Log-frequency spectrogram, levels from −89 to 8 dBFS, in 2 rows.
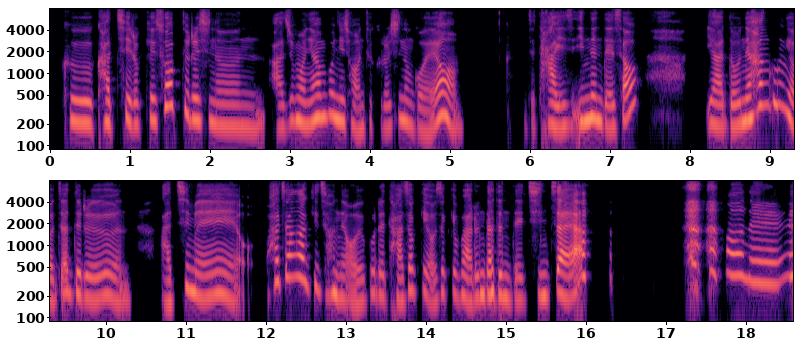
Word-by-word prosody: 그 210 -3 +1
같이 205 +3 -2
이렇게 200 +2 -2
수업 355 +9 +2
들으시는 190 - -3
아주머니 210 +3 -2
1 250 +2 +4
분이 240 -5 +2
저한테 175 0 -7
그러시는 190 +3 -4
거예요. 200 +7 +1 0.8
이제 - - -17
다 195 -2 0
있 185 +2 -3
있는 230 -1 +4
데서 220 - +1 0.9
"야 190 -3 +1
너네 195 +4 +1
한국 365 +4 +2
여자들은 190 -2 -1 0.4
아침에 195 +2 -1 0.3
화장하기 330 -4 +1
전에 215 -4 -2
얼굴에 195 +5 -4
5 185 +7 -4
개, 225 - -6
6 205 +2 -4
개 215 - -6
바른다던데 190 -1 0
진짜야?" 200 - +5 1.8
어 390 -1 +4
네. 300 -2 0
210 Hz, 225 characters per minute, -26 LUFS, 185-240 Hz, 1.8 s, 진짜야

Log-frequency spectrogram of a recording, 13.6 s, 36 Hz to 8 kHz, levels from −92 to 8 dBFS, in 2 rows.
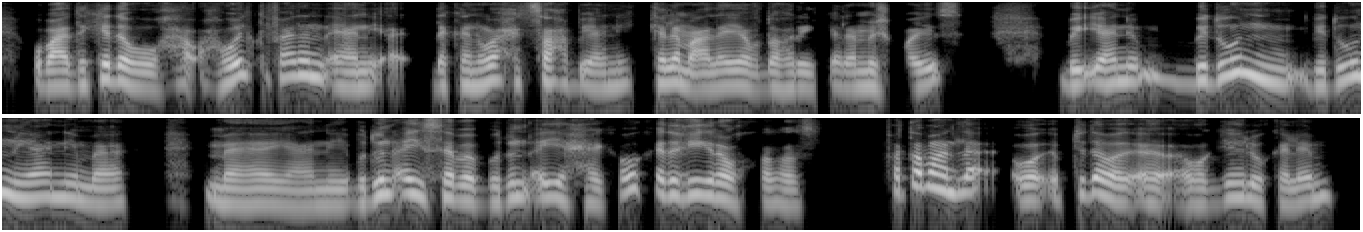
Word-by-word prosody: وبعد 145 +1 +3
كده 185 +4 +5
و 135 -2 +1
ح - - -6
حاولت 210 +8 +1
فعلًا 215 +1 +1
يعني 140 0 0
أ - - -6 0.2
ده - - -3
كان 150 -2 -3
واحد 180 0 +1
صاحبي 160 -2 -1
يعني، 140 +1 -3
اتكلم 165 +1 +1
عليَّ 145 +3 +2
في 135 - -6
ضهري 135 -1 -2
كلام 140 -1 -3
مش 140 0 -2
كويس 140 +5 -4 0.5
ب 155 - -8
يعني 165 +3 +3
بدون 195 0 +2
بدون 180 +8 0
يعني 175 0 0
ما 140 -2 -2 0.4
ما 135 -3 -1
يعني 125 +1 -5
بدون 190 +9 +1
أي 210 -1 +3
سبب 165 -5 +1
بدون 160 +6 -3
أي 175 -1 0
حاجة، 140 -3 -5
هو 250 - +2
كانت 210 -7 +1
غيرة 195 -2 +2
وخلاص، 135 -4 -5 0.3
فطبعًا 280 +3 +6
لأ 225 +8 -1
و 155 - +2
ابتدا 210 +7 0
أ 150 - +2
أوجه 135 +7 -4
له 160 -3 -1
كلام 145 +6 -4
160 Hz, 205 wpm, -23 LUFS, 140-190 Hz, 0.5 s, فطبعًا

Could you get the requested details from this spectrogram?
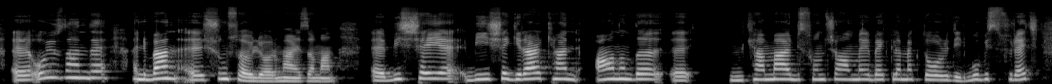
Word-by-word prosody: Eee, 205 +1 +1
o 275 +6 0
yüzden 310 -1 +1
de, 305 0 -2 0.2
hani, 230 -3 +2
ben, 270 +1 +7
ııı, 210 0 +1
şunu 255 +4 +1
söylüyorum 155 - 0
her 155 -1 +2
zaman. 150 -1 -4 0.3
Eee, 180 -1 0
bir 245 - +2
şeye 270 +1 +1
bir 225 +5 -1
işe 245 +2 +1
girerken 250 0 +3 0.2
anında, 245 +1 +2
eee 185 0 -1
ı, - - -10 0.4
mükemmel 225 +5 +1
bir 220 - -5
sonuç 230 +1 -6
almayı 230 -1 -2
beklemek 230 0 -4
doğru 210 -3 -1
değil. 170 -3 -4
Bu 220 +4 -3
bir - - -1
süreç 240 0 -5
230 Hz, 170 wpm, -21 LUFS, 210-250 Hz, 0.4 s, ben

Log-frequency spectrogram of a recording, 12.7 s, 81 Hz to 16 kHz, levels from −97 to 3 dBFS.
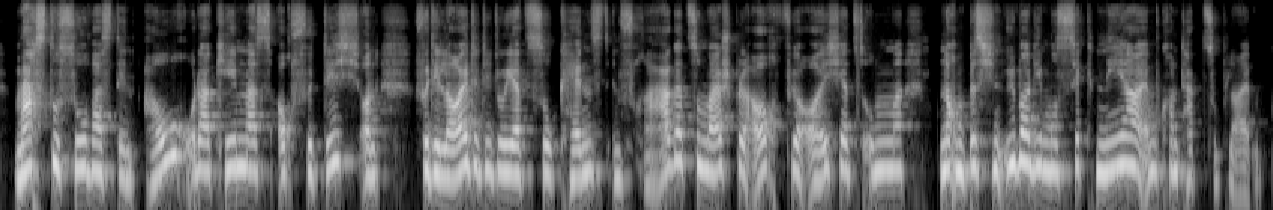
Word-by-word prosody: Machst 230 +8 +5
du 265 - +5
sowas 225 -3 0
denn 180 -4 -7
auch 265 - +1
oder 225 -1 0
käme 230 +2 +1
das 225 -1 -3
auch 205 +1 -3
für 210 - -4
dich 280 +7 -2
und 200 0 0 0.3
für 225 - +1
die 210 -1 +4
Leute, 210 +6 +4
die 225 0 -3
du 220 +1 0
jetzt 205 -1 +1
so 205 -2 -2
kennst, 205 +3 -3
infrage 205 +9 -3
zum 260 -5 0
Beispiel 220 +1 0
auch 245 +11 -2
für 230 -3 -2
euch 195 +6 -2
jetzt, 230 -1 -3
um 230 +1 -1 0.4
noch 230 +1 +3
'n 220 -1 +4
bisschen 230 -1 0
über 265 +2 +5
die 240 0 +1
Musik 225 +2 -3
näher 235 +2 +3
im 220 +1 -3
Kontakt 215 -4 -7
zu 165 - -10
bleiben? 125 -6 -13
225 Hz, 185 wpm, -23 LUFS, 210-240 Hz, 0.4 s, Machst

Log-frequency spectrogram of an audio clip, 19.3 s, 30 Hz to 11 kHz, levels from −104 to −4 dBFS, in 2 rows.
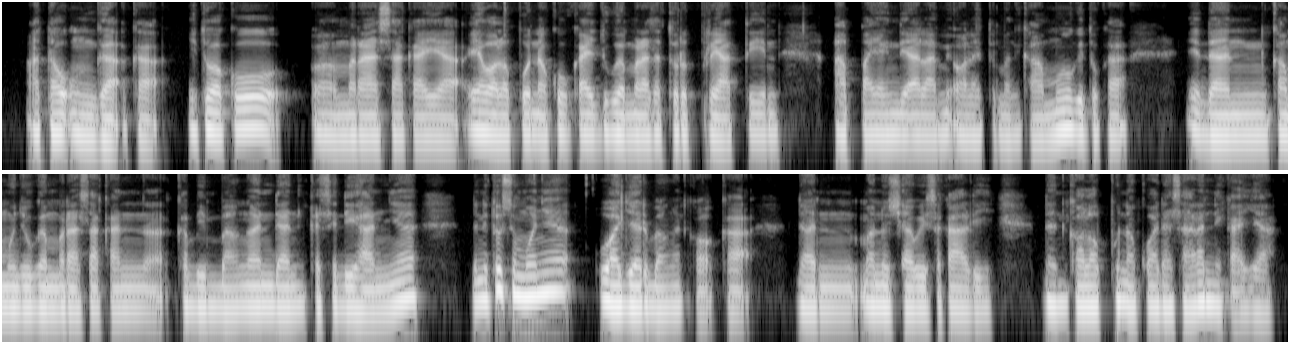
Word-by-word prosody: atau 115 0 +1
nggak, 100 -3 +2
Kak. - - -3 0.2
Itu 120 +1 +2
aku, 130 +3 +4 0.2
mmm, 105 -2 -2
merasa 105 0 +1
kayak 100 -1 -1
ya 120 0 +3
walaupun 105 0 +1
aku 105 +2 -2
kayak 105 -1 +1
juga 110 0 +1
merasa 105 +1 +1
turut 110 -1 -3
prihatin 105 +2 -2 0.4
apa 105 - -3
yang 110 0 0
dialami 105 0 0
oleh 100 -1 -2
teman 105 -2 -8
kamu 105 +6 +1
gitu, 105 - -5
Kak. 105 +4 -5 0.4
Eee, 120 -4 -2
dan 105 0 +2
kamu 105 0 +1
juga 105 0 +1
merasakan, 100 0 -1
e 100 - -3 0.2
kebimbangan 105 0 0
dan 105 0 +1
kesedihannya. 105 +4 +1 0.4
Dan - - 0
itu 195 +9 +5
semuanya 175 +3 +5 0.2
wajar 110 -4 +5
banget 105 +1 -1
kok, 130 - -8
Kak, - - -5 0.3
dan 105 -2 -2
manusiawi 105 -2 +1
sekali. 100 0 -3 0.4
Dan 115 -2 0
kalaupun 110 +2 +1
aku 110 0 -4
ada 105 0 0
saran 110 +3 +1
nih, 115 - -5
Kak, 90 0 -4
ya. 100 -2 -5
105 Hz, 160 wpm, -23 LUFS, 105-110 Hz, 0.4 s, itu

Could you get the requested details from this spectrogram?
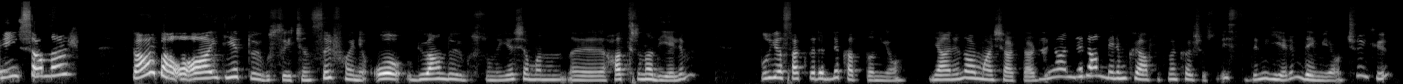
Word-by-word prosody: Ve 305 - -1
insanlar 400 +4 +2 0.6
galiba 365 - +7
o 245 0 +6
aidiyet 315 +4 +4
duygusu 205 -5 -6
için, 195 0 -5
sırf 295 +10 -3
hani, 215 -5 -2
o 255 +1 +7
güven 250 +4 +2
duygusunu 200 -4 -7
yaşamanın, 225 0 -5
eee, 195 -1 -4
hatırına 235 +1 0
diyelim, 195 - -4 0.7
bu 280 +3 -1
yasaklara 275 -3 0
bile 310 +5 -5
katlanıyor. 195 - -7 0.3
Yani, 220 +3 -1
normal 275 -7 0
şartlarda 190 0 -7
"Ya, 355 +3 -4
neden 365 +1 -1
benim 280 -1 -1
kıyafetime 235 -4 -4
karışıyorsun, 225 -2 -10
istediğimi 260 -5 -7
giyerim." 245 +6 -4
demiyor. 190 -3 -3
Çünkü 360 - -10
240 Hz, 135 wpm, -18 LUFS, 210-300 Hz, 0.7 s, galiba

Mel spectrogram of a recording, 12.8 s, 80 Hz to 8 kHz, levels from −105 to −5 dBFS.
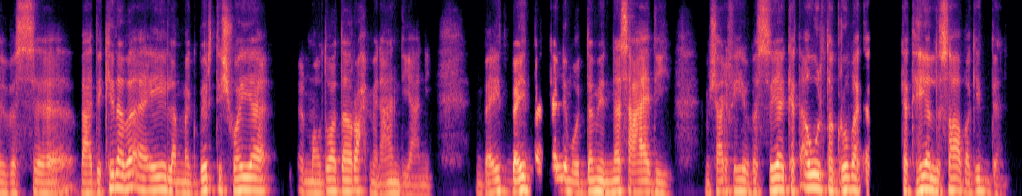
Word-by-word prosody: بس 115 +2 -3 0.6
بعد 115 +1 -2
كده 160 +7 +1
بقى 155 -3 +1
إيه، 145 +1 +2
لما 120 -3 -2
كبرت 140 +6 -1
شوية 140 0 +1 0.3
الموضوع 120 +1 -2
ده 130 -1 0
راح 135 +1 -2
من 110 -3 -8
عندي 110 0 -5
يعني، 95 -2 -13 0.5
بقيت 120 +5 -3
بقيت 140 +2 +5
باتكلم 140 -3 -1
قدام 120 +3 0
الناس 125 +1 +2
عادي، 120 -2 -1 0.4
مش 115 +2 -6
عارف 130 +1 -4
إيه. 130 -1 0
بس 120 +2 -3
هي 145 +1 +6
كانت 145 - -4
أول 160 -2 +5
تجربة 140 +2 +2
كانت - - -8 0.4
كانت 120 -1 -3
هي 150 +3 +6
اللي 135 -3 +3
صعبة 130 0 0
جدًا. 115 -6 -7
130 Hz, 160 wpm, -22 LUFS, 115-140 Hz, 0.6 s, هي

